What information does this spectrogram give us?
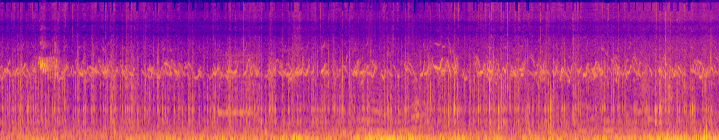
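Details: Many chickens keep up a continuous thin, high chirping while low thumps and rumbling grow stronger in the second half.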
